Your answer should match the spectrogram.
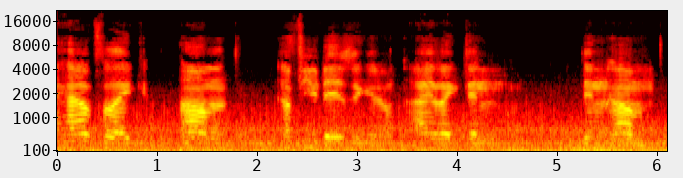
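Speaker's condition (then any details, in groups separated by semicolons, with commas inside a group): Traumatic brain injury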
